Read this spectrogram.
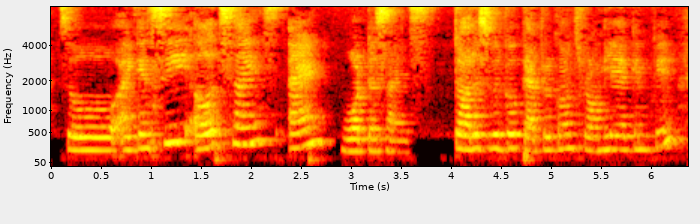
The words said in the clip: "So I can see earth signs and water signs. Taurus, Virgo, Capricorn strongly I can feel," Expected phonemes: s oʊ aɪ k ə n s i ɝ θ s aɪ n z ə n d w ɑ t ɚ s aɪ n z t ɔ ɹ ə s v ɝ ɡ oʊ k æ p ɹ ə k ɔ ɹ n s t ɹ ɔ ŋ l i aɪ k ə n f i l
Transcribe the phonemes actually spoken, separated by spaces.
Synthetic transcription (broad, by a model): s oʊ aɪ k ə n s i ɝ t s aɪ n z ə n d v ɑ t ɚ s aɪ n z t ɔ ɹ ə s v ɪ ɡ oʊ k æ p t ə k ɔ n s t ɹ ɔ ŋ l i aɪ k ə n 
